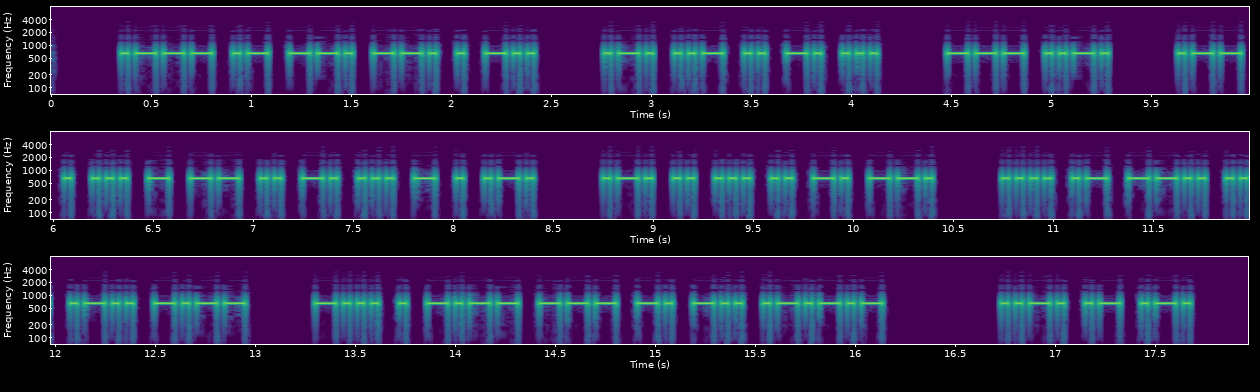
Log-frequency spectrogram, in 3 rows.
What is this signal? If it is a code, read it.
Morse code, heard as a keyed tone, about 34 wpm, 650 Hz. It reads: JAGGED RUINS OF WESTMINSTER RISING HAZILY BEYOND. FAR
